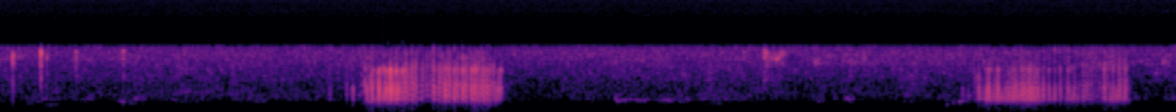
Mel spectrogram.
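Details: Dog snoring while asleep: two rattling, fluttery snores about four seconds apart in a quiet room.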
